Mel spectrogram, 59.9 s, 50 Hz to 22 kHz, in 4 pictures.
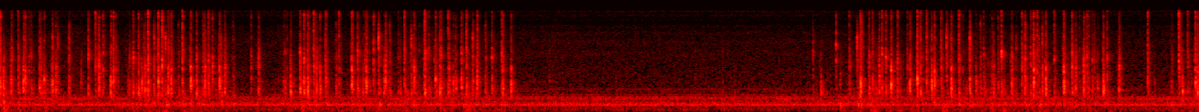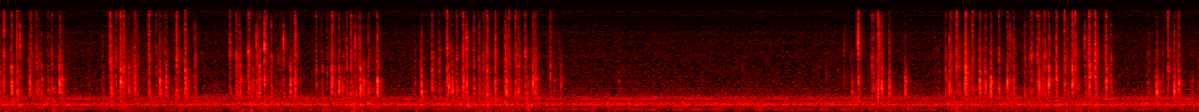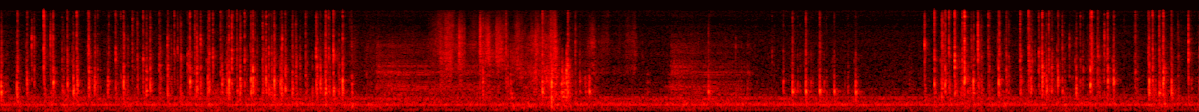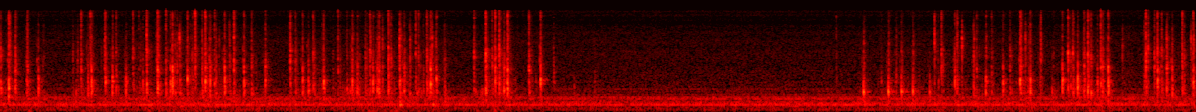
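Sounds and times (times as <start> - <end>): keyboard typing clicks: 0.0 - 6.5, 10.2 - 22.1, 25.5 - 34.5, 39.6 - 40.8, 41.5 - 52.0, 55.7 - 59.9
faint low hum: 0.0 - 59.9.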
